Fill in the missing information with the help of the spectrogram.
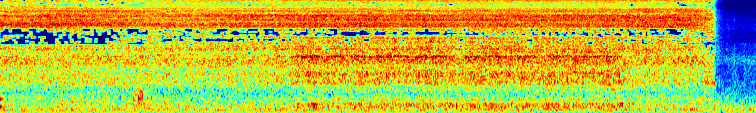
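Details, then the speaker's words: Steady hissing spray for about nine seconds, then stops; irrigation of a tooth extraction socket after curettage during oral surgery. "All right. Curette. Irrigate."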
